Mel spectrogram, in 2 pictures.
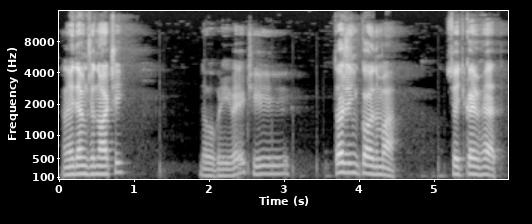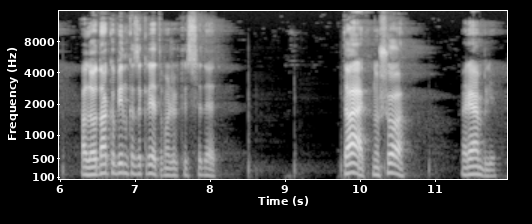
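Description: A man's voice: on the high side, a little fast, long pauses, fairly bright tone, clean tone. A man streaming a game and chatting casually to himself, joking as he plays. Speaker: gameplay streamer. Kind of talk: casual let's-play commentary. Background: game music.

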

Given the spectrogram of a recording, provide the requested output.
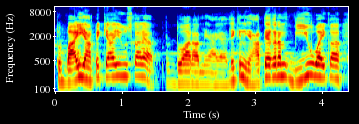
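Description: A male teacher giving a classroom grammar lesson to children, often checking they follow and reading English examples slowly. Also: fairly high pitch, expressive, lo-fi sound. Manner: addresses children, frequent "ठीक है ना" checks, slow spelled-out English examples. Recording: echoey room.

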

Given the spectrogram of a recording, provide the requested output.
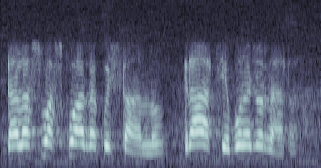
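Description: A man speaking over the phone as a caller, his voice sitting high for a man. He checks that he can be heard and then asks his question plainly. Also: normal speed, narrow, tinny audio. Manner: repeats "pronto?" checking the line. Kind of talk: call-in question.

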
